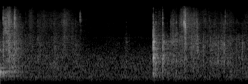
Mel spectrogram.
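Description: Newspaper rustling and crinkling as it is handled, in two short spells: one at the start and a sharper one about a second and a half in.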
